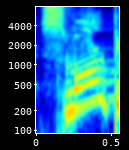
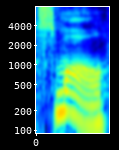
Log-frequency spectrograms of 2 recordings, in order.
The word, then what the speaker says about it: smol: Smore peepee is spelled S-M-O-L. Smore. Not small. Small peepee.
